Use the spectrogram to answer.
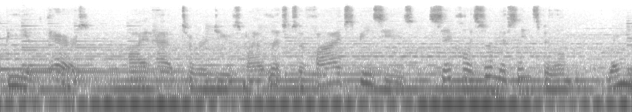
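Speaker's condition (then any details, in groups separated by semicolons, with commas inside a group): No condition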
